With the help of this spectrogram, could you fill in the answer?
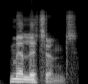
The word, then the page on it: militant: British English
